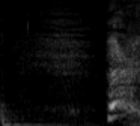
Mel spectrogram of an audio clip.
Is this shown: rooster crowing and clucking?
no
